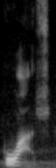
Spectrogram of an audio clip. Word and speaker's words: gouache: Why can't I say that word? Gouache. Gouache. Yeah, it's like rhymes with squash.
